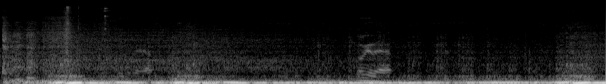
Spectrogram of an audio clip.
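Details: 1971 Dodge Demon 198 Slant 6 that sat about 30 years, with new fuel filter and fresh gas, started on its own battery without starting fluid: a deep, steady low rumble settles in quickly, no grinding or hesitation; cranks promptly and runs evenly.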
